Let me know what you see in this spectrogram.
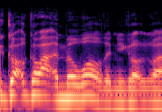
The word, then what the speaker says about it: Millwall: Millwall. Say again. – Millwall. – Now you're saying it right.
